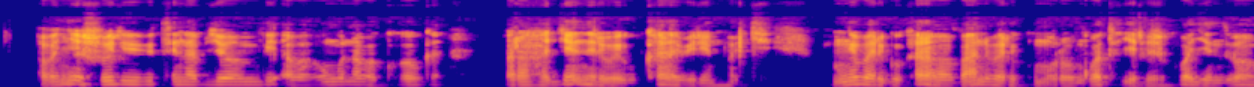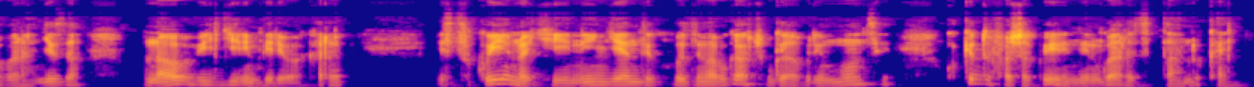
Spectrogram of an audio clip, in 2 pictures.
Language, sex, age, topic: Kinyarwanda, male, 18-24, education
